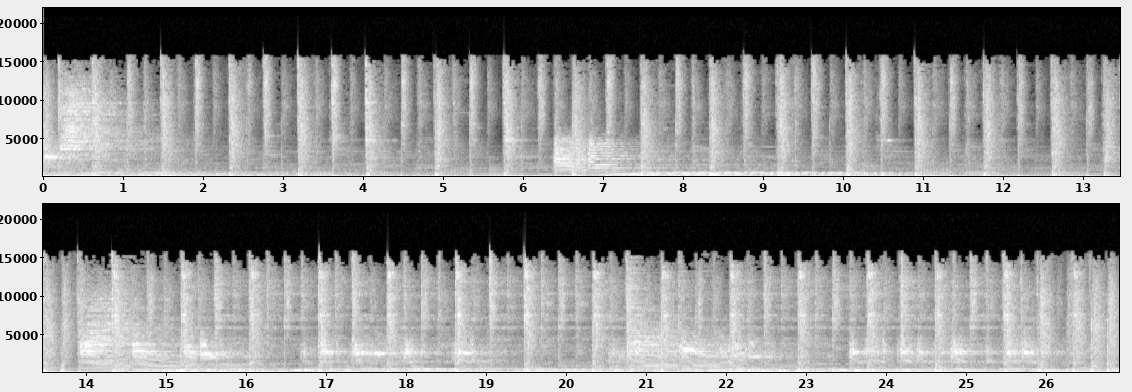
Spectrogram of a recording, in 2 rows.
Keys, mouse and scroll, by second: 14.9 F2, 17.3 0, 26.5 5.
